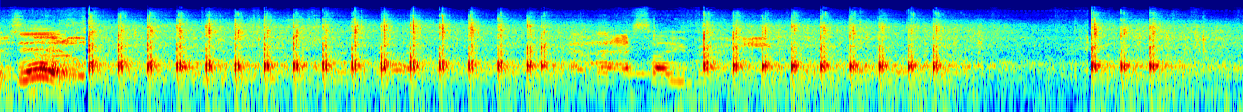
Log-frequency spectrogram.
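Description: Airsoft electric rifle firing full-auto bursts, its gearbox cycling at about eight shots a second: one long burst of a couple of seconds, a shorter one shortly after, and a brief one near the end.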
